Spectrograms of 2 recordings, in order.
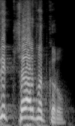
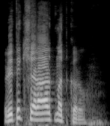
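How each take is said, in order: First: It is said sternly, with strong expression. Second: It is said casually, without expression.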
